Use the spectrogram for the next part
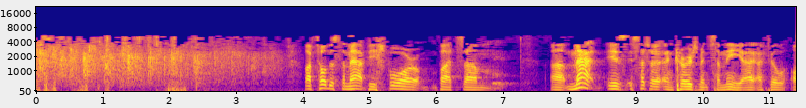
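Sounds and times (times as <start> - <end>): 
audience applauding: 0.0 - 3.8
speech: 4.0 - 7.1, 7.7 - 11.4.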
